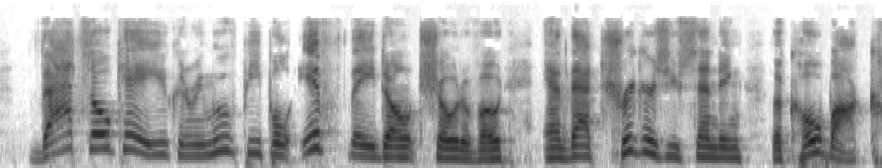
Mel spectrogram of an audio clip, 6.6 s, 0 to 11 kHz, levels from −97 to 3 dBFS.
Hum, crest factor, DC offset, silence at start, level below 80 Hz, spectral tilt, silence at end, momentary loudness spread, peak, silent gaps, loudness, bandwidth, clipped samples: none; 16 dB; under 0.1%; 0.25 s; -54 dBFS; -5.5 dB/octave; 0 s; 8 LU; -6 dBFS; none; -23 LUFS; 8 kHz; under 0.1%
